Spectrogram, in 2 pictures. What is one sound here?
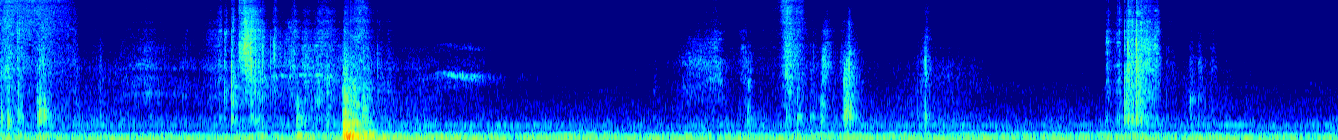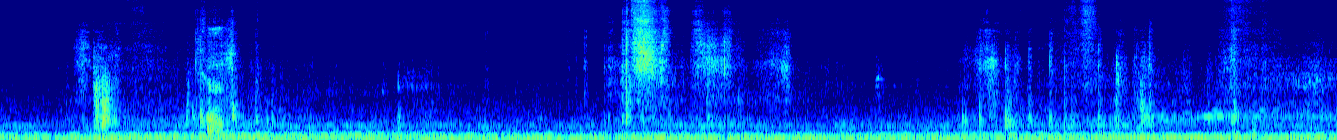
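Paper pages of a paperback book rustle and flip as they are turned by hand.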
